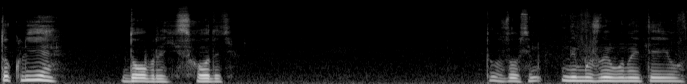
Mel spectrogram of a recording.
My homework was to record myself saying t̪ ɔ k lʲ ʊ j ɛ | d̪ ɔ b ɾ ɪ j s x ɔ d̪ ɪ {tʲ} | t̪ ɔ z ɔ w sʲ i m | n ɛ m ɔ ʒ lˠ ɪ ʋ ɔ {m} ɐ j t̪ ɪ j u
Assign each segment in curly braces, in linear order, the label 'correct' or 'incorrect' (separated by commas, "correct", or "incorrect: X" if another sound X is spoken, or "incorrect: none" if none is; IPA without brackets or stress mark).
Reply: correct, incorrect: n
